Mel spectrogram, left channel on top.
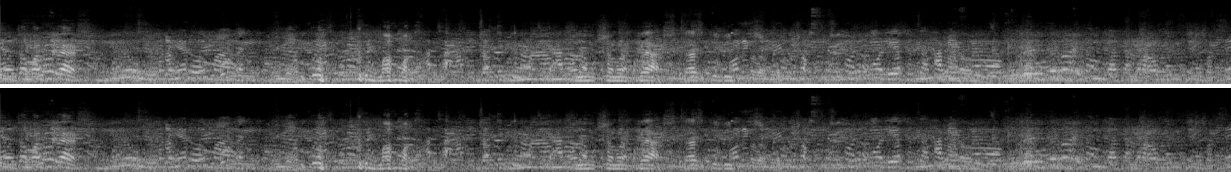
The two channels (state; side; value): quieter; right; 3.3 dB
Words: তোমার ক্র্যাশ আমি তো মামা অনেক সময় ক্র্যাশ তো দিতে পারবে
